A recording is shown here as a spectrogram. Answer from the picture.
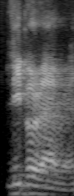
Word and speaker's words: Liboreiro: not really how do you say it liberer there we go you can set the people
